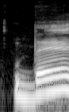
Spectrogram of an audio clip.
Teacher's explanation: ब संगोष्ठ है, बिल्कुल सही है, संगोष्ठ है, क्योंकि संगोष्ठ में 3, 4, 5 तो प फ ब 3 पे आता है, तो संगोष्ठ तो है। ओष्ठे भी है, महाप्राण नहीं है, क्योंकि महाप्राण में दूसरा और चौथा वर्ण होता है जबकि ब तीसरा वर्ण है।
